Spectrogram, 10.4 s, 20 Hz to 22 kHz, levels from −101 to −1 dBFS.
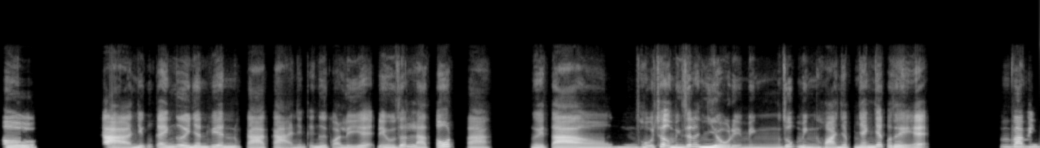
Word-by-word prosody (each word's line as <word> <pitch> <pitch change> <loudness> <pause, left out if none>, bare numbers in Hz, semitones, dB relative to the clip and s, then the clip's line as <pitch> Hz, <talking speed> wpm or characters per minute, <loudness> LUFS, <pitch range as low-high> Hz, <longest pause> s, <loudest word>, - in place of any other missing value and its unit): Ờ, 235 0 +1 0.9
cả 145 0 +6
những 220 - -5
cái 225 -3 0
người 240 -1 0
nhân 225 +1 0
viên 230 -1 -1
và 185 -2 +1
cả 175 -7 -4
những 185 +6 -10
cái 215 - -9
người 220 -2 -3
quản 135 -3 -7
lý 150 +4 -4
ấy, - - -3
đều 170 -3 -3
rất 260 - -2
là 250 - -1
tốt 270 - +1
và 155 -3 -3 0.4
người 165 -1 -3
ta 185 +2 +5 0.6
hỗ 220 +3 -3
trợ 295 0 +2
mình 185 -3 +2
rất 280 - +2
là 295 - -3
nhiều 220 -7 +7
để 150 -3 -5
mình 155 +1 -6
giúp 265 -1 -3
mình 190 -6 -1
hòa 175 0 0
nhập 180 +1 -2
nhanh 210 +3 0
nhất 290 - 0
có 230 - -4
thể 230 -11 0
ấy. 210 +4 +2 0.7
Và 275 0 0
mình 260 -1 -5
200 Hz, 235 wpm, -22 LUFS, 170-235 Hz, 0.9 s, nhiều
